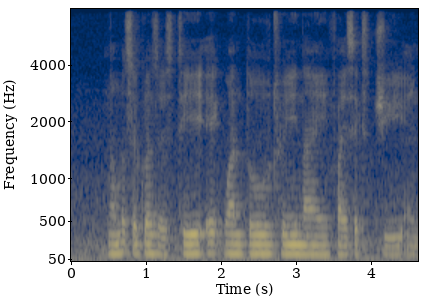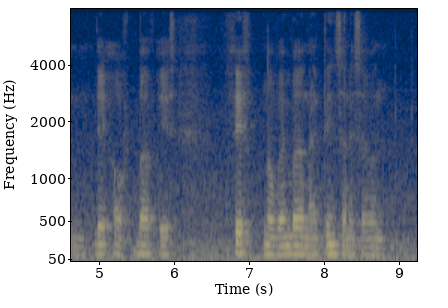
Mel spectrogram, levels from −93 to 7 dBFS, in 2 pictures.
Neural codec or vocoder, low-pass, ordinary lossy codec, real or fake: none; none; none; real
